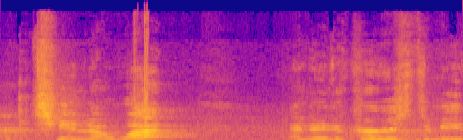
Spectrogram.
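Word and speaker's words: Shinawatra: kingdom spell their name why their name is spelled and pronounced in English shininoa when the shh sound doesn't exist in the Thai language. Uh, and why the RA? Shinowattra. If you watch foreign news, they call him Shinowatra. So, why spell it that way? Why not just spell it the way it is spelled and pronounced in Thai, Chinawat?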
